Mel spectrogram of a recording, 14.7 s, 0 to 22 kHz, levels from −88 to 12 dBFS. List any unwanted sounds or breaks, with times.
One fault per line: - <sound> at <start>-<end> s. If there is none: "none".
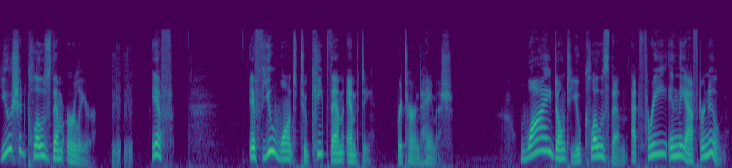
- laugh at 2.2-2.7 s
